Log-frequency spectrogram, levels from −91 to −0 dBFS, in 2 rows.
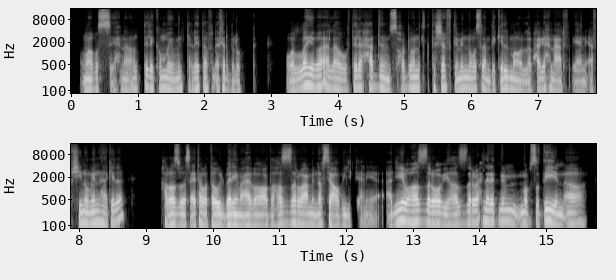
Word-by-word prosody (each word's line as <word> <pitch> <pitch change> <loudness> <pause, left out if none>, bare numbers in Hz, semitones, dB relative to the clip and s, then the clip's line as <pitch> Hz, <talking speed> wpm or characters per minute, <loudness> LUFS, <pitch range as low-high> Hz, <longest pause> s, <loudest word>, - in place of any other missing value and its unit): ما 100 0 0
بُصّي، 105 +1 -3
إحنا 100 -1 -6
قُلت 110 +3 -5
لِك 115 -3 -4
هم 115 0 -1
يومين، 105 +3 -3
3 110 +1 -4
وفي 110 - -8
الآخر 100 -1 -4
بلوك. 90 -1 -9 0.6
والله 115 +9 +3
بقى 125 0 +2
لو 105 -3 -1
طلع 120 +5 0
حد 120 +1 -3
من 105 -3 0
صحابي 110 +5 -4
وأنا 115 0 +1
اكتشفْت 120 -1 -5
منّه 110 +2 0
مثًلًا 110 -2 -2
بكلمة 100 +3 -1
والّا 90 0 -4
بحاجة 110 +5 -2
إحنا 110 -4 -3
عارف 90 - -5
يعني 85 0 -7
قافشينه 115 +5 -1
منها 115 0 +1
كده، 140 - -1 0.5
خلاص 105 +1 +3
بقى 100 -1 +2
ساعتها 100 +3 +1
باطوِّل 105 -1 +3
بالي 100 +1 +5
معاه 95 0 +2
بقى 100 0 +1
وأقعد 100 -2 +1
أهزّر 110 +5 0
وأعمل 105 -2 +3
نفسي 105 +1 +1
عبيط. 95 0 0
يعني - - -10
أدِيني 120 +7 +2
باهزّر 130 -1 +4
وهو 115 0 +6
بيهزّر 105 +4 0
وإحنا 130 +2 +2
الاتنين 130 -2 0
مبسوطين 120 -2 +1
آه. 115 +1 -1
110 Hz, 200 wpm, -24 LUFS, 100-120 Hz, 0.6 s, وهو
